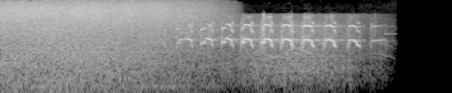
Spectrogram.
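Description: A steady rushing noise, joined about two seconds in by a bird giving a quick run of about nine calls, some four a second; then all sound cuts off abruptly.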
